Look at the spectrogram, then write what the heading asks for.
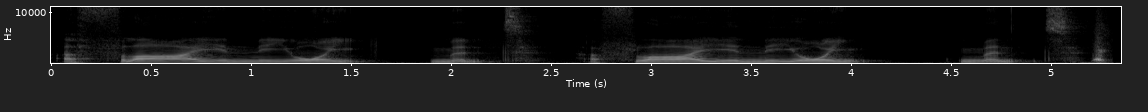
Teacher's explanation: So the ointment, the ointment. And the first T in ointment is often dropped. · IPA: /ə flaɪ ɪn ði ˈɔɪnmənt/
